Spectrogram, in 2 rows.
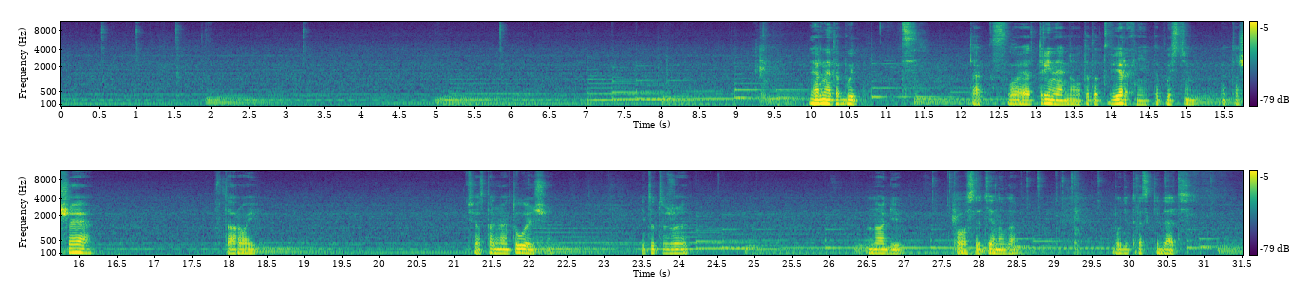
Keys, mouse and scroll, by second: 0.7 scroll up 1, 0.9 right click, 1.6-2.1 scroll down 1, 2.1-2.4 scroll up 1, 3.2-5.9 right drag, 5.9 scroll down 1, 6.1-6.4 scroll up 1, 12.4-12.7 scroll down 1, 12.7 scroll up 1, 12.9 right click, 26.8 scroll down 1, 27.3 right click, 27.6 scroll down 1, 27.9 right click, 28.2 scroll up 1, 28.8 scroll down 1, 29.1 right click, 29.3 scroll up 1, 29.5 right click, 30.2 scroll down 1, 30.4 right click, 30.8 scroll up 1, 31.3 right click.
